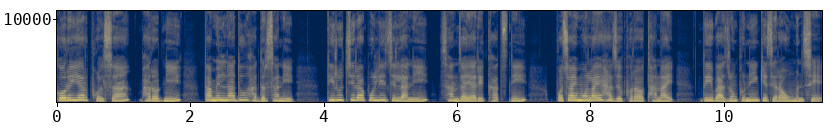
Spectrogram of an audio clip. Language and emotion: Bodo, neutral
